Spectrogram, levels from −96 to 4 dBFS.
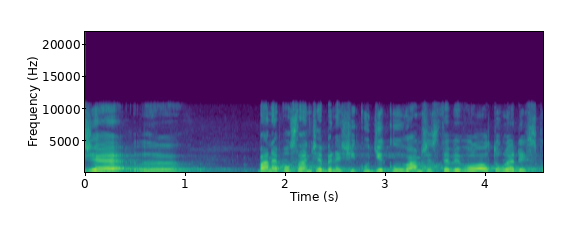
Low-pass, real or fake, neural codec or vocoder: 10.8 kHz; real; none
